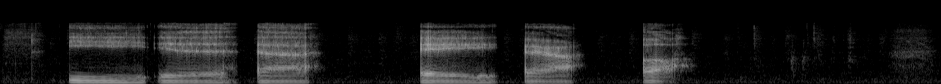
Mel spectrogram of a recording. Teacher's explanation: Starting with E and progressing, you'll notice that as you say these sounds, the mouth actually opens wider, the jaw drops lower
